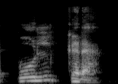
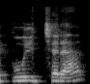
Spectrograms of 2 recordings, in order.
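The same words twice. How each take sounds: First: Pulcra with a hard k sound, pul-kra, slow; correct pulcra. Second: Pulchra with a ch sound, pult-chra; wrong pulchra. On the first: Teacher giving Latin students the right pronunciation, slow pulcra with k. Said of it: "No se dice pulchra". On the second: Teacher showing students the mistaken pronunciation, pulchra with ch. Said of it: "no, se dice pulcra". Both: Shown as a demonstration.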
